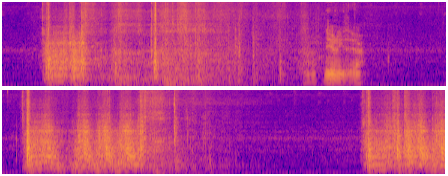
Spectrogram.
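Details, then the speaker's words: Old car in snow, cold, fired once then cranked repeatedly with pumping: slow dragging cranking bursts with pauses, never catches; owner blames cold, fears flooding it and running the battery down; cranks but won't start. "well the cold has got to this car but we'll end up actually flooding it now and running the battery down"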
